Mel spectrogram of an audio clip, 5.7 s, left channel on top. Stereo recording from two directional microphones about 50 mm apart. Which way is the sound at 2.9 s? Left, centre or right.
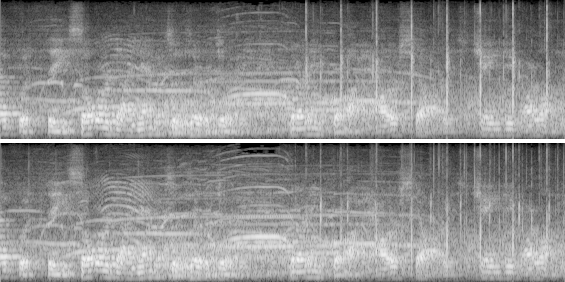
Centre.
